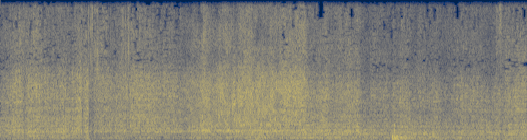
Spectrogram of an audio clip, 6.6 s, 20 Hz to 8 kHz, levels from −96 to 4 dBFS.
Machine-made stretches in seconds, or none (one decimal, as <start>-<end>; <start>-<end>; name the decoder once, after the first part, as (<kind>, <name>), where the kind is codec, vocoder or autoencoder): 2.3-3.5 (codec, HILCodec)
